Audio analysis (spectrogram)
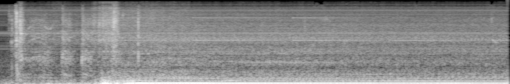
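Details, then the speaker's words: Car with an automatic, salvage auction, front-end damage, chilly day: a quick crank, an immediate catch and a smooth, even idle with no misfire or tapping. Normal start and idle. "Oh, she fired right up. Runs good."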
